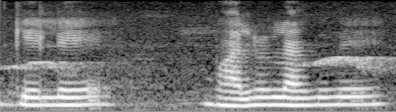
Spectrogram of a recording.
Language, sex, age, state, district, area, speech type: Bengali, female, 60+, West Bengal, Darjeeling, rural, spontaneous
